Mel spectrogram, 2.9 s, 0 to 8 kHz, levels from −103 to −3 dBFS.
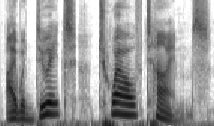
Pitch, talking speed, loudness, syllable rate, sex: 145 Hz, 125 wpm, -16 LUFS, 3.3 syllables/s, male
